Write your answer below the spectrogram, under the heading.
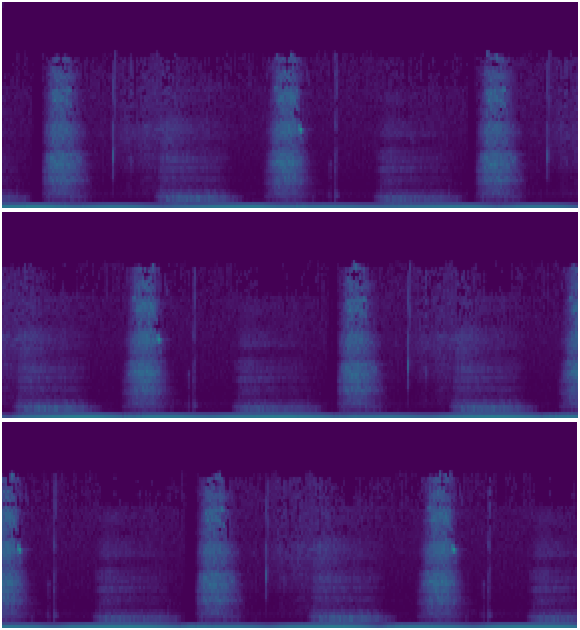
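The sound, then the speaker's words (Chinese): Slow, even breathing during a guided breathing exercise, with many soft inhales and exhales alternating at a steady pace over a constant sustained tone. “维持速度，吸气，吐气，吸气，吐气。”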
